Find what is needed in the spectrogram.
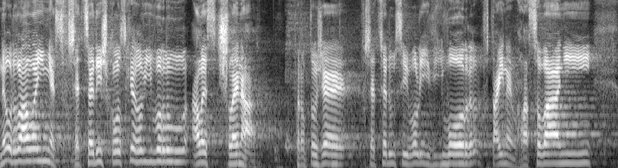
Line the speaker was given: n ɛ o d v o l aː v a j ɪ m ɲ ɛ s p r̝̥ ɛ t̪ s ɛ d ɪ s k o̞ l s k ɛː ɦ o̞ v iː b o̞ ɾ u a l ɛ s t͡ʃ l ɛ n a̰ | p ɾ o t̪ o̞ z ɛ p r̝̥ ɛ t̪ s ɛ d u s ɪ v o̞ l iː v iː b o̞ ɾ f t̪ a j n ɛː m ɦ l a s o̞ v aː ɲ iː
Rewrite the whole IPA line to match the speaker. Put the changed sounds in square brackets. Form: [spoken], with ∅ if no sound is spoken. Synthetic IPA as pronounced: n ɛ o d v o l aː v a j [i] m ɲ ɛ s p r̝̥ ɛ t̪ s ɛ d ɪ [ʃ] k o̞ l s k ɛː ɦ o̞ v iː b o̞ ɾ u a l ɛ s t͡ʃ l ɛ n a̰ | p ɾ o t̪ o̞ [ʒ] ɛ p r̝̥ ɛ t̪ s ɛ d u s ɪ v o̞ l iː v iː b o̞ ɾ f t̪ a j n ɛː m ɦ l a s o̞ v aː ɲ iː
